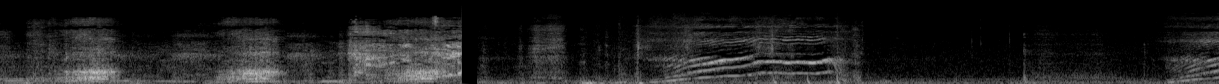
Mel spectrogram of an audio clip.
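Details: Loud, rough rasping snores in quick succession, then a cut to a rising, whining tonal sound.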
